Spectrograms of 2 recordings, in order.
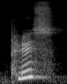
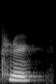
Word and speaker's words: plus: So when you need to pronounce the final S and when it's silent.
